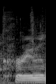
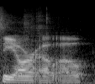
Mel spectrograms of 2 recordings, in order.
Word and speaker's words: Croo: Oh, by the way, it's not crew like CREW. Mm-hmm. How would you think it's spelled? Is it crew like it looks like it's French? No, it's not CREUEUEU. No, I was thinking CRUIEOUX. No, it's CROO.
